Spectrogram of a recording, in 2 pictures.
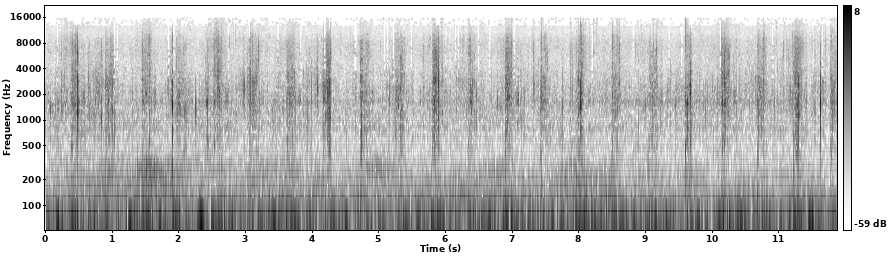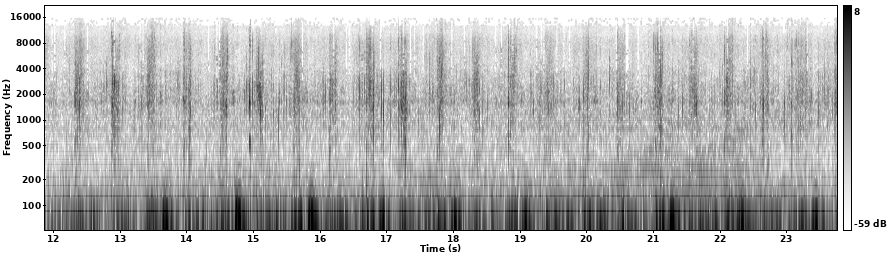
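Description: Footsteps crunching on a fine gravel path at a steady walking pace, about two steps a second, over a low steady rumble.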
